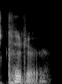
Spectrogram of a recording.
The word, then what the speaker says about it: cdr: but the first element is called CDR just pronounce cutter your analogous to but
